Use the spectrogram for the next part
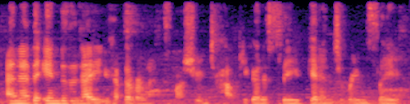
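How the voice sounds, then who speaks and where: A woman in her thirties, an entrepreneur with a New Zealand accent, speaks quickly as a guest in a casual interview. Her voice is low with fairly even intonation, she laughs often and uses many fillers, and she's heard over music in poor audio.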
